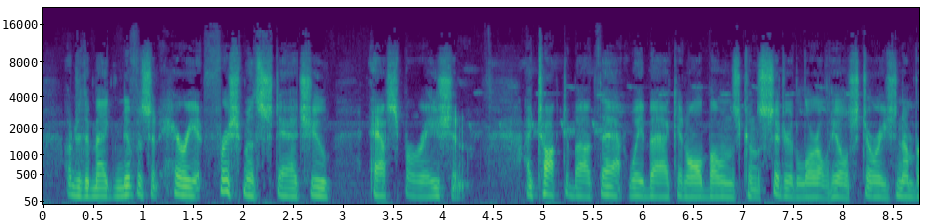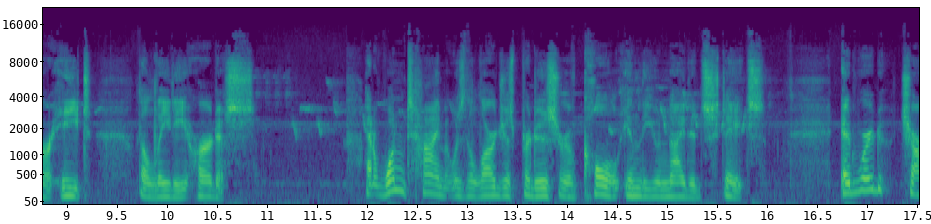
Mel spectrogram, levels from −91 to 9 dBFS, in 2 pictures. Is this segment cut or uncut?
cut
